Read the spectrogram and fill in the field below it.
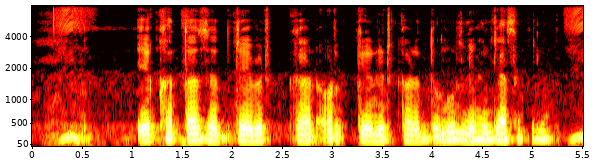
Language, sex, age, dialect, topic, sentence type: Bhojpuri, female, 18-24, Northern, banking, question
